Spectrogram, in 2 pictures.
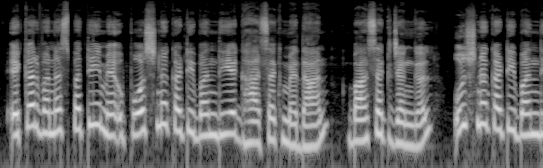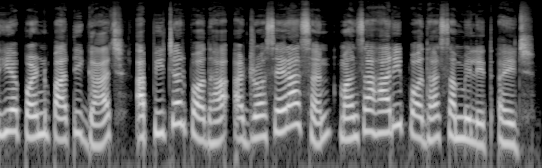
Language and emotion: Maithili, neutral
